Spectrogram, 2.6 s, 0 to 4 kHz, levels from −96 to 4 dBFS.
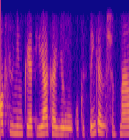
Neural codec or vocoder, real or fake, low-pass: none; real; 3.6 kHz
